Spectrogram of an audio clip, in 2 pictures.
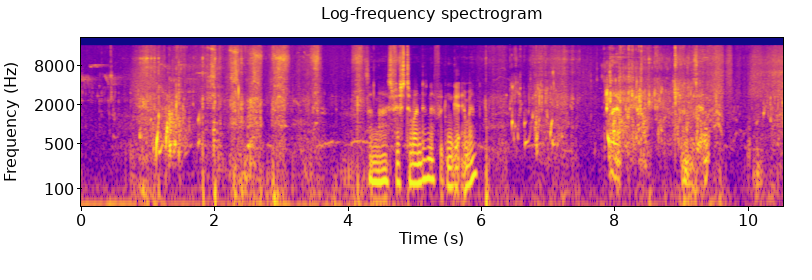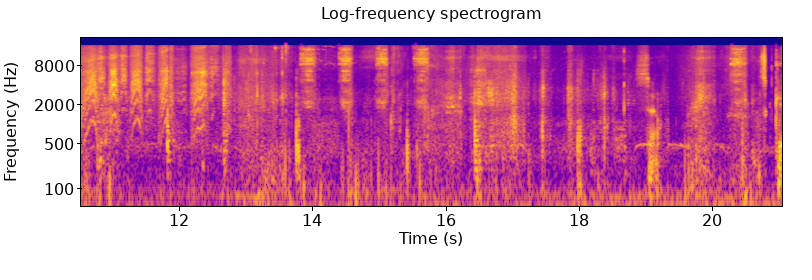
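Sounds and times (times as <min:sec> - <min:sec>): fish splashing at surface: 0:00.7 - 0:02.3.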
